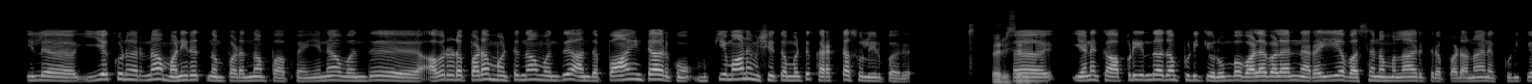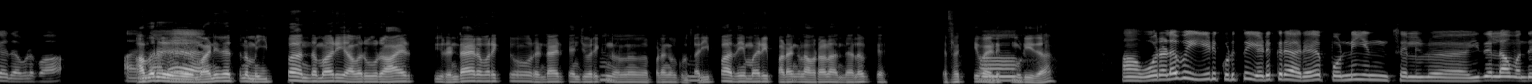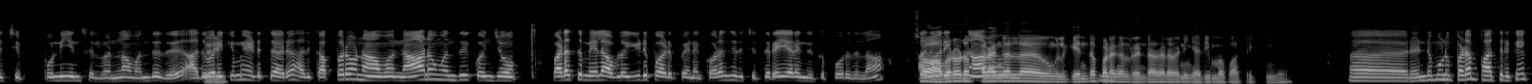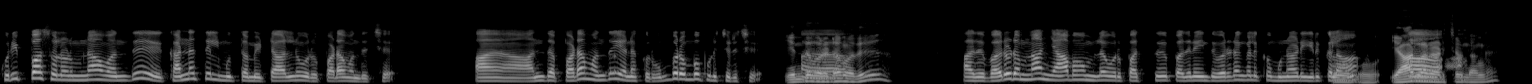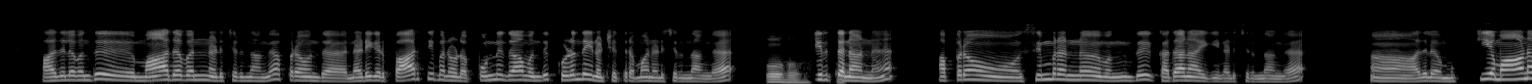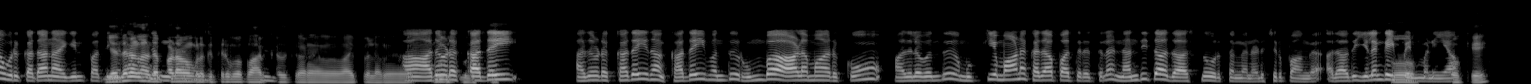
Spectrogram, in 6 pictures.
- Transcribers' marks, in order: in English: "பாயிண்ட்டா"; in English: "கரெக்டா"; tsk; other background noise; in English: "எஃபெக்டிவ்வா"; tsk; in English: "சோ"; other noise
- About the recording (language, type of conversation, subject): Tamil, podcast, மறுபடியும் பார்க்கத் தூண்டும் திரைப்படங்களில் பொதுவாக என்ன அம்சங்கள் இருக்கும்?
